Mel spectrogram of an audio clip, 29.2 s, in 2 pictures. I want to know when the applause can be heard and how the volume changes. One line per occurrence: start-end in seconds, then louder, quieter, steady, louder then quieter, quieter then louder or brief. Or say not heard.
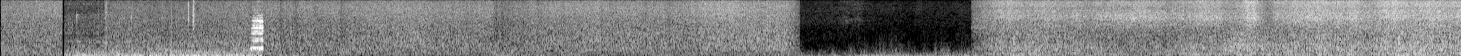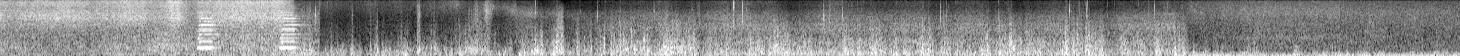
not heard.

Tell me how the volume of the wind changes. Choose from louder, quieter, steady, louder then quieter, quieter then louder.
louder.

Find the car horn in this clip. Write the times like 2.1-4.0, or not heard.
0.6-2.6, 16.6-17.8.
